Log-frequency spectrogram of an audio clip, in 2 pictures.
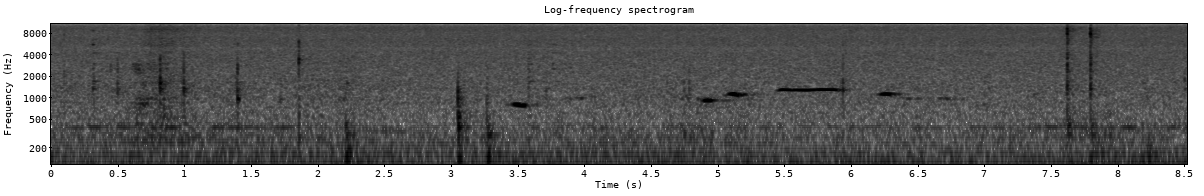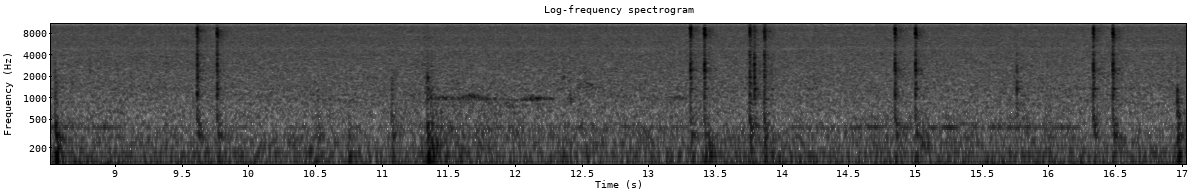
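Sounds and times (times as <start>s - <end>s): person whistling short phrase: 4.9s - 6.4s
faint clicks: 7.6s - 8.7s, 9.6s - 9.9s, 13.2s - 14.0s, 14.8s - 17.0s.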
